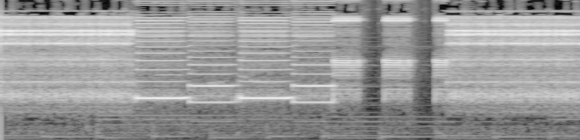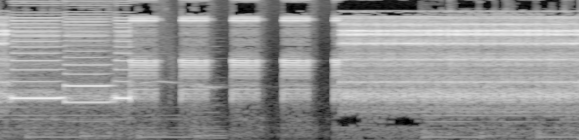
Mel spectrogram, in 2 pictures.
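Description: Electronic fire alarm sound effect from the SIMBA Fireman Sam fire station toy, set off by its fire button and played through a small speaker. A steady buzzing tone switches to a two-note nee-naw at about two notes a second and back again. The cycle repeats with short breaks.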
